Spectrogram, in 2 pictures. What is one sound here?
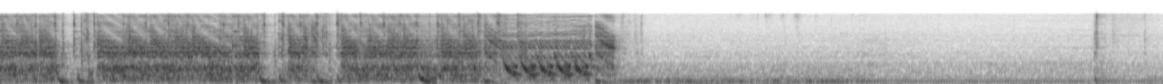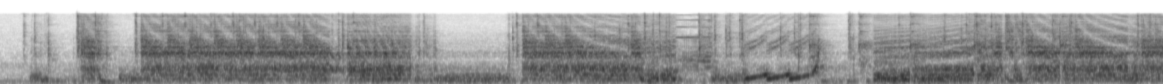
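An arcade game plays loud electronic laser shots and explosions.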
